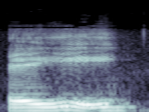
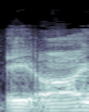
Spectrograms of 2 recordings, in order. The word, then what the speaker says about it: Ai: is um chapter 8 the israelites will defeat ae i know it's easy to say that i like a.i but i believe the correct pronunciation is a e so i begin with verse 1.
